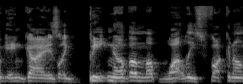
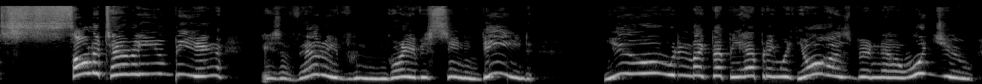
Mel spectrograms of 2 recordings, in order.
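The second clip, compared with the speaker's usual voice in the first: sermonizing granny. Acted. Granny preaches to the wife about sin, sternly moralizing. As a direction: draw out the grave words in granny voice.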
